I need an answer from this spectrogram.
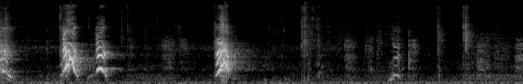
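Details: German Shepherd puppy at play barks sharply three times in quick succession, then adds one softer yelp, with quiet rustling between.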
